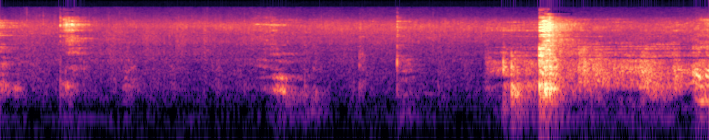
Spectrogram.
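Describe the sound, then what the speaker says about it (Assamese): Taro stems frying in a pan are stirred with a utensil, giving quiet scraping and soft sizzling with a few sharper clinks against the pan, the loudest scrape near the end. "এতিয়া লৰাই দিম।"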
